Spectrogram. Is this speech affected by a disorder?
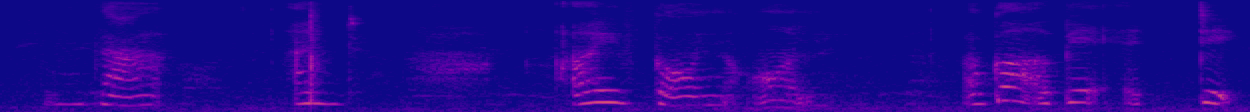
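Yes: cerebral palsy.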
